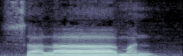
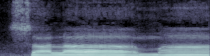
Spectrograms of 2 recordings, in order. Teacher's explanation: kita tidak boleh membaca salaman karena berada di wakaf yg tepat berhenti maka dibacanya salama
